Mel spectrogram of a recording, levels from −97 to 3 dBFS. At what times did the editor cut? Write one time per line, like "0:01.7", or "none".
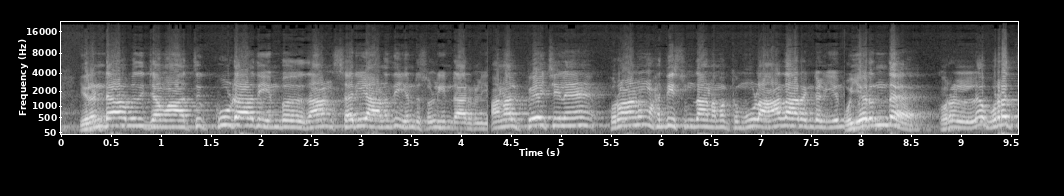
0:04.2
0:07.8

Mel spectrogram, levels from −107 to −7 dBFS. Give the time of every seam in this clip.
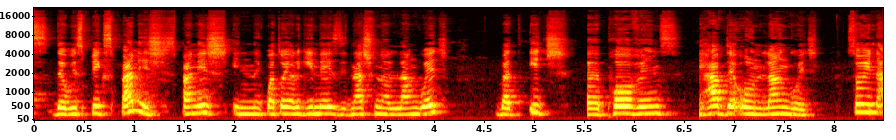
0:06.7

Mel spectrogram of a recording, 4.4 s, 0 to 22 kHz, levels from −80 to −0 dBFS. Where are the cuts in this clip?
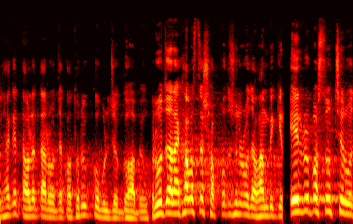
0:01.8
0:03.5

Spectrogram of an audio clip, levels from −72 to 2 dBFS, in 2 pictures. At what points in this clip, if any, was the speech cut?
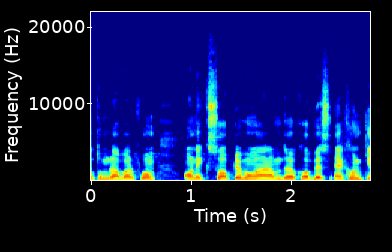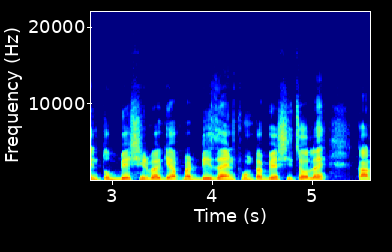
0:02.4

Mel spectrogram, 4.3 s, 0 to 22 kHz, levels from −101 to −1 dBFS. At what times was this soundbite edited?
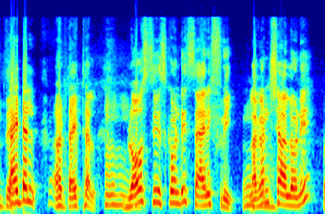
none

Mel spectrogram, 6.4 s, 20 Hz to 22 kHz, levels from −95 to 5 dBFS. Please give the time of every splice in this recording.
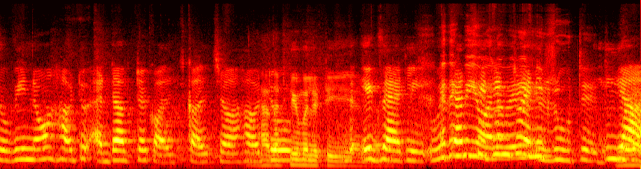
none

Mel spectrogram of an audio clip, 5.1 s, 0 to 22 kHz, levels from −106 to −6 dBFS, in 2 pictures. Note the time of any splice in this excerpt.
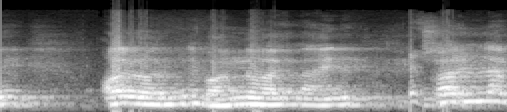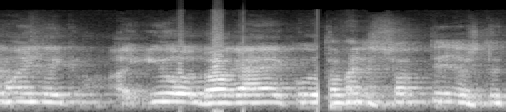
0:02.0
0:04.2

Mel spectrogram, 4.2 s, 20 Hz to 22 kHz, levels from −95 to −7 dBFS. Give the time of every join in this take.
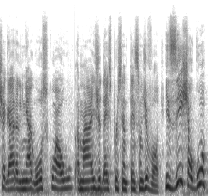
0:01.5
0:03.2

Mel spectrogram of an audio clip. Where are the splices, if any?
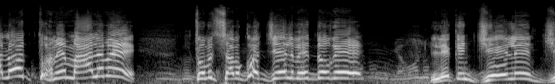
none

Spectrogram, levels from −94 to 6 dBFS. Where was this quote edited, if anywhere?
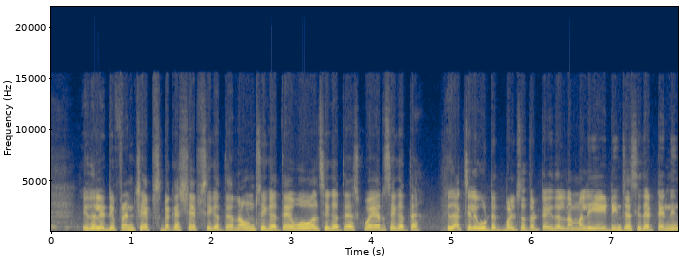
0:04.8

